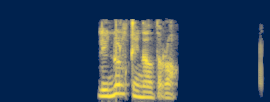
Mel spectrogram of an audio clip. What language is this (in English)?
Arabic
